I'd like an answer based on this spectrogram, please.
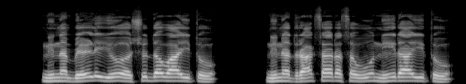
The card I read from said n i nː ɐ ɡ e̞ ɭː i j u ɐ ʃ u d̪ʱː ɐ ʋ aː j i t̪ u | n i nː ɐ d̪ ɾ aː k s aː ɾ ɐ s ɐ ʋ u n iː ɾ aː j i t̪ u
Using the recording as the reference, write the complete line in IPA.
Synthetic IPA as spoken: n i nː ɐ b e̞ ɭː i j u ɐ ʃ u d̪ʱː ɐ ʋ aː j i t̪ u | n i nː ɐ d̪ ɾ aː k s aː ɾ ɐ s ɐ ʋ u n iː ɾ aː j i t̪ u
